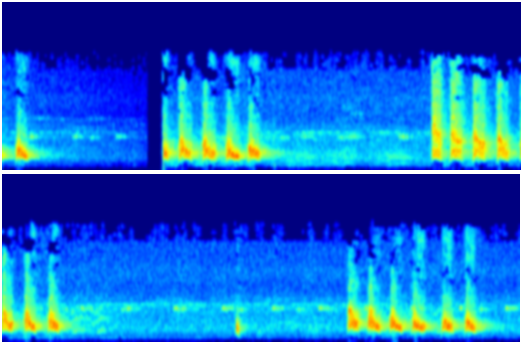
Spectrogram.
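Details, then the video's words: Repeated bursts of five to seven quick, high chirps from a calling female pale-breasted thrush, separated by pauses of a couple of seconds, with one isolated note between bursts. "Fêmea Sabiá Branca Barranqueira Chamando"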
